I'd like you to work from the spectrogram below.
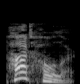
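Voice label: "potholer", British English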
